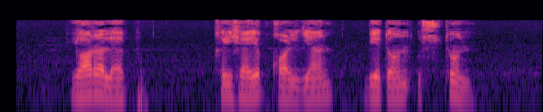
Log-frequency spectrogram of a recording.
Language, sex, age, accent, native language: Uzbek, male, 18-24, Toshkent viloyati, Uzbek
